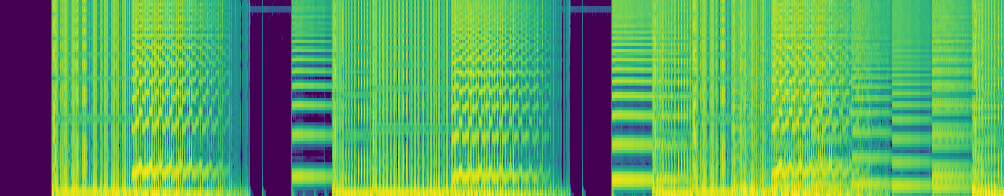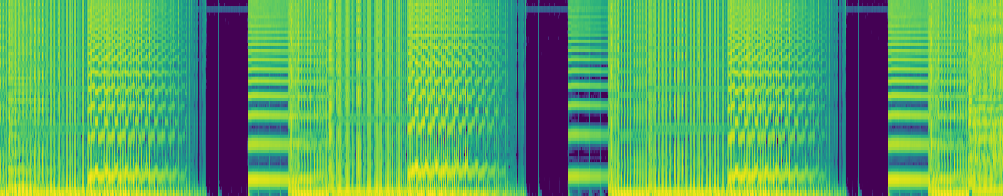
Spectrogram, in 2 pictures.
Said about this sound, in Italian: questo è un pezzo tratto dal suo primo disco, eh, lui compone musica bellissima con il Game Boy. Ascoltate il pezzo se vi ho incuriosito, si tratta di un omaggio a una meravigliosa serie TV per nulla inquietante.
